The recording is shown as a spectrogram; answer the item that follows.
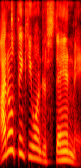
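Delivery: put-on yelling, swooping in pitch. Retelling a phone call refusing entry to the apartment: imitating own yelling.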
